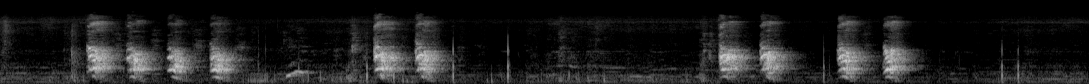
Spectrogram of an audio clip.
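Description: Yorkshire terrier barking in short sharp barks. Four come quickly about a second in, a pair near four seconds, and two more pairs near the end.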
